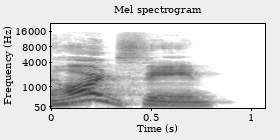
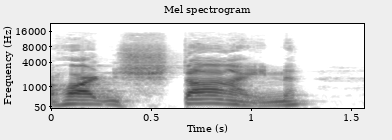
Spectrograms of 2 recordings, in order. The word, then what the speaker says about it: Hartenstein: And Hardenstein, or Hartenstein, as you want, if you want to pronounce it correctly, follows the play astutely and gets a block on Maxey.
